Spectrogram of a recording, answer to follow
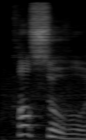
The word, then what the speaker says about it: Kosovo: Kosovo is how we say it in Norwegian. So, I'm going to say it like that.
